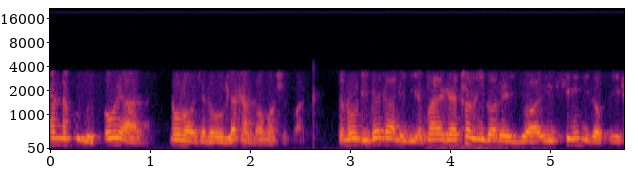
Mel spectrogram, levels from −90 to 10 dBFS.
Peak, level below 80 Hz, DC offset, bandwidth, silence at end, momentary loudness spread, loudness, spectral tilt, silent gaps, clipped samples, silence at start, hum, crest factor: -8 dBFS; -60 dBFS; under 0.1%; over 20 kHz; 0 s; 6 LU; -23 LUFS; -8.5 dB/octave; none; under 0.1%; 0 s; none; 14 dB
